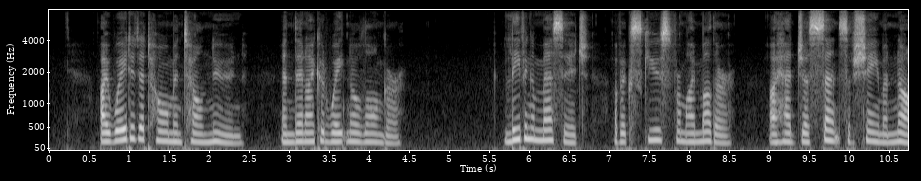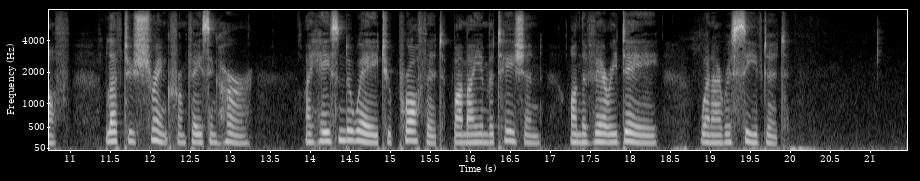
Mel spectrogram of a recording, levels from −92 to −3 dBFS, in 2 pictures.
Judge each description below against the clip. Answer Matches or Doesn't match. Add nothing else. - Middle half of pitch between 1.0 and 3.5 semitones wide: Matches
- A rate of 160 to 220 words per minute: Doesn't match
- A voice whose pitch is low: Doesn't match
